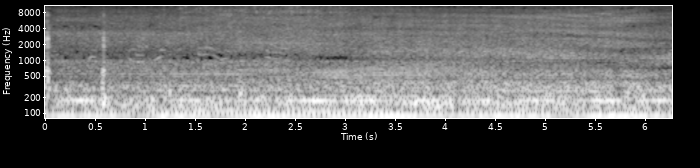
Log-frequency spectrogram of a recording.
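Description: Diesel engine of a Kubota combine harvester running steadily: an even, low hum that does not change.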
